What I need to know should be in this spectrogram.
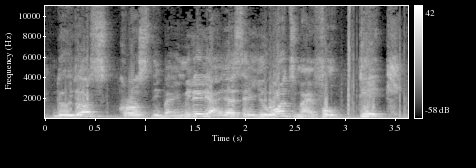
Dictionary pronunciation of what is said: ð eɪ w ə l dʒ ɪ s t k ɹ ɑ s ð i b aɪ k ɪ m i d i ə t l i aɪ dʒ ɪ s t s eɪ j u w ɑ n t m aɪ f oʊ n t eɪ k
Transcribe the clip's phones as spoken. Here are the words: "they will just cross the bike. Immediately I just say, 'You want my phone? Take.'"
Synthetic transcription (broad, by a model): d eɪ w dʒ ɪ s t k ɹ ɑ s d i b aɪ ɪ m i d i ə t l i aɪ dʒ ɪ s s eɪ j u w ɑ n t m aɪ f oʊ n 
